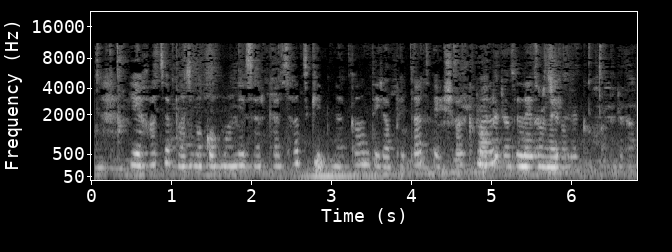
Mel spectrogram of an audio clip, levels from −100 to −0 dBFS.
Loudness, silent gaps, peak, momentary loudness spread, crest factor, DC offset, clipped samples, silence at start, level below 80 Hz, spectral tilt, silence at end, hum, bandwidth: -28 LUFS; none; -8 dBFS; 16 LU; 20 dB; under 0.1%; under 0.1%; 0.05 s; -44 dBFS; -5 dB/octave; 0 s; none; 11.5 kHz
